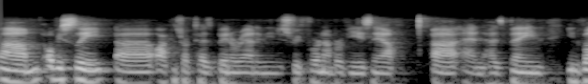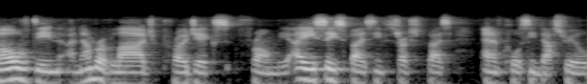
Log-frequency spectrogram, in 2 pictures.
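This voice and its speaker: A man's medium-pitched voice in an Australian accent, fairly quick and fairly even in intonation, with big swings in loudness. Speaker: software company principal. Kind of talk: conference presentation. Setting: pre-recorded video presentation. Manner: hesitant with many fillers.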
